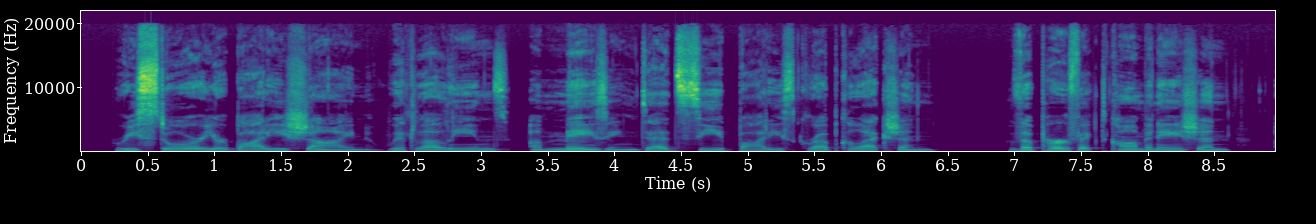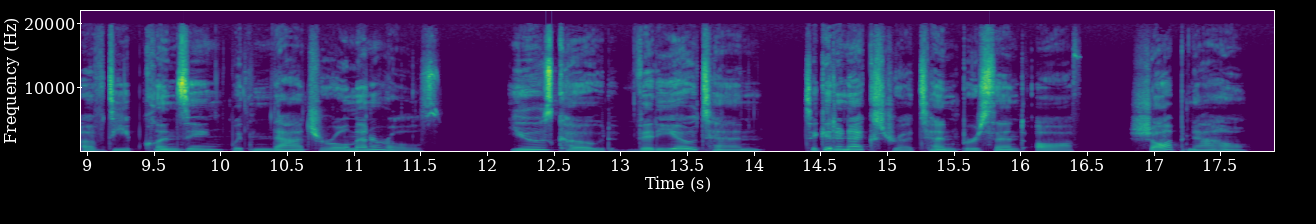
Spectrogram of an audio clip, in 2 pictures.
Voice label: 外籍英女 抒情语调 产品推销

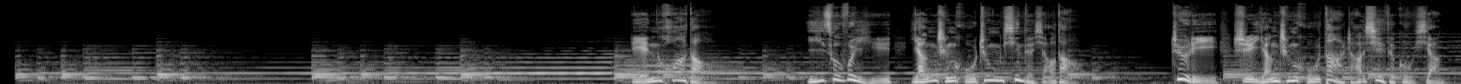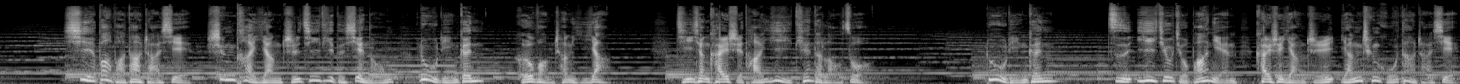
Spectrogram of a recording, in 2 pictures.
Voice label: 专题 产品解说 阳澄湖大闸蟹, 国语男声配音

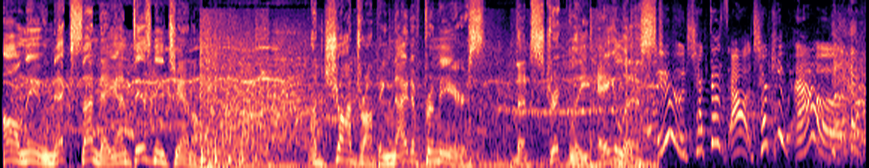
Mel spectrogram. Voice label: 外籍男 电视广告; Disney-Channel

